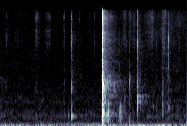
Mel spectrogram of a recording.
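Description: Kitchen items handled on a countertop: a few faint ticks and one sharp knock about one and a half seconds in.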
